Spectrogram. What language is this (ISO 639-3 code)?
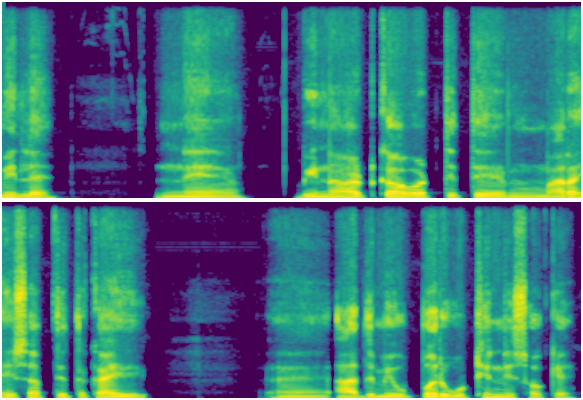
bhb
